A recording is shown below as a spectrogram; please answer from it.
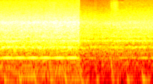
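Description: Two electric radiator thermo fans running flat out: a steady rush of air with a held hum. The rush drops away suddenly a little over a second in.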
